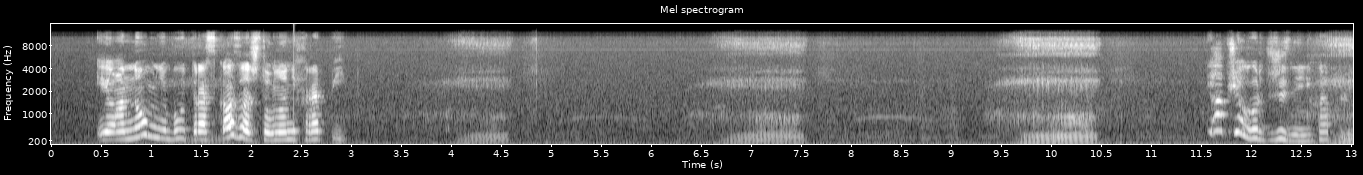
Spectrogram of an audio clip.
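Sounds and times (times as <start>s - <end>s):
man snoring: 3.8s - 4.6s, 6.4s - 8.6s, 9.4s - 10.6s, 12.8s - 13.0s.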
